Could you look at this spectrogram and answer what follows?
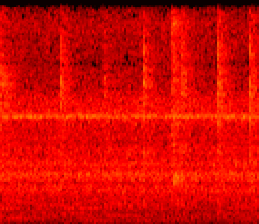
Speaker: like a lot of these fans that have the cardboard box kind of variable speed control they do they do hum quite a bit this one's no exception um nothing necessarily wrong with the fan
